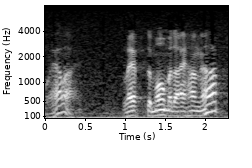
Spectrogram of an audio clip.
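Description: A man's voice: medium pitch, big pitch swings, normal speed, husky. A man playing a sheepish, apologetic neighbor in a 1950s radio comedy. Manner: apologetic, meek. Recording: muffled old radio recording.

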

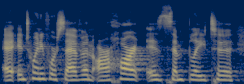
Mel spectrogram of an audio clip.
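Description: A woman's voice: medium pitch, fairly even intonation, normal speed, sharp tone. A woman in her forties with a Northern Irish accent, a guest speaker at a church talking easily about her life, with many fillers. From Northern Ireland. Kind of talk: church talk interview.

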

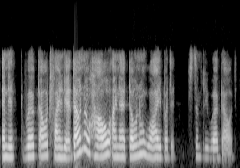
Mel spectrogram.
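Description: A woman's voice: mid-range voice, normal speed, no echo. A young woman in her late teens, a native German speaker with a German accent, telling a personal story casually as a podcast guest. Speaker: podcast guest, university student. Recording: dull lo-fi audio.

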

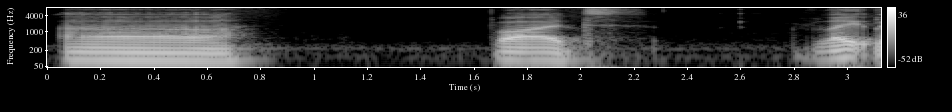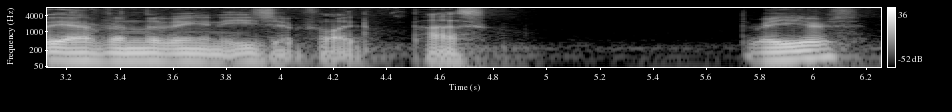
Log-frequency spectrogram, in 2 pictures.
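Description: A man's voice: extremely low pitch, fairly even intonation, darkish tone. A young man answering interview questions casually, with lots of fillers and restarts. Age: young adult. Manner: halting, many fillers and restarts. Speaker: guest, college athlete.

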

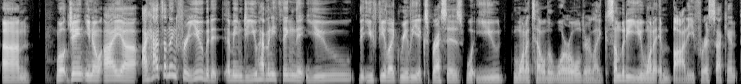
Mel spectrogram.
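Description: A man hosts a casual comedy chat in a dry-sounding room. His mid-pitched voice swings up and down in a lively way, and he talks with mock earnestness, halting and encouraging. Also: no echo. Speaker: podcast host.

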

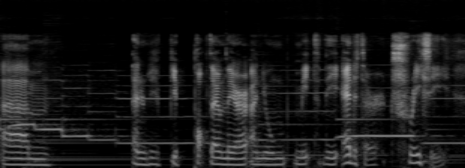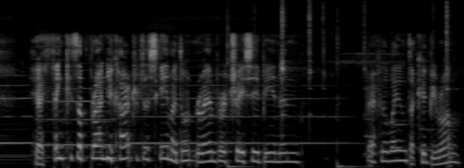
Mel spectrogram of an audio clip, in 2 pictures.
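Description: A man's voice: high-pitched, normal speed, music in the background. Rambling chatty man, slightly dull audio. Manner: rambling, heavy on fillers and laughs. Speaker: podcast co-host. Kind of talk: casual chat about a video game playthrough.

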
